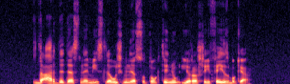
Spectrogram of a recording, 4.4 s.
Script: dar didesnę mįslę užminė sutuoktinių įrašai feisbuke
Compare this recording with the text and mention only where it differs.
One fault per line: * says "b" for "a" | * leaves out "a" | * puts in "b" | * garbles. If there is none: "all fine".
all fine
